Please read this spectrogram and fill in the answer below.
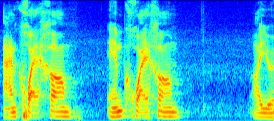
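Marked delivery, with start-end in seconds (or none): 0.1-2.7 Anh khỏe không said slowly with a glide; Vietnamese phrase demo. Shown as a demonstration. Teacher models the greeting for learners, slowly. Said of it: "you might hear people say".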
